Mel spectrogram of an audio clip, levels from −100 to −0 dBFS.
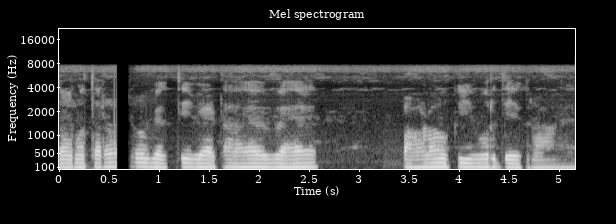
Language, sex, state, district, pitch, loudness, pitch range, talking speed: Hindi, male, Odisha, Khordha, 110 Hz, -17 LUFS, 110-115 Hz, 150 wpm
